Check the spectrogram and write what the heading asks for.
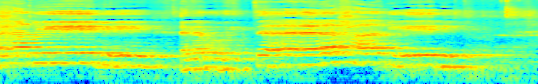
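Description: A man singing alone in classic Egyptian Arabic style, drawing each syllable out into long held notes. He breaks off briefly about two seconds in and again about three seconds in, and the last note fades near the end.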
